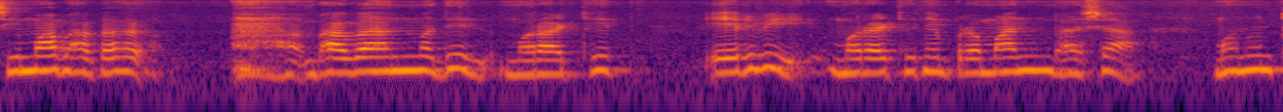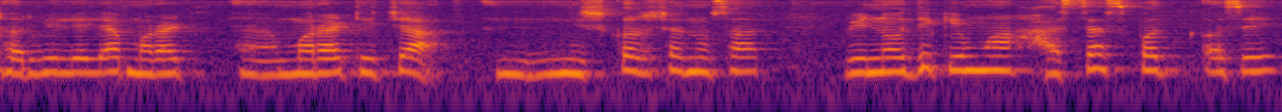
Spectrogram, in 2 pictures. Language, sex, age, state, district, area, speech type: Marathi, female, 45-60, Maharashtra, Yavatmal, rural, spontaneous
